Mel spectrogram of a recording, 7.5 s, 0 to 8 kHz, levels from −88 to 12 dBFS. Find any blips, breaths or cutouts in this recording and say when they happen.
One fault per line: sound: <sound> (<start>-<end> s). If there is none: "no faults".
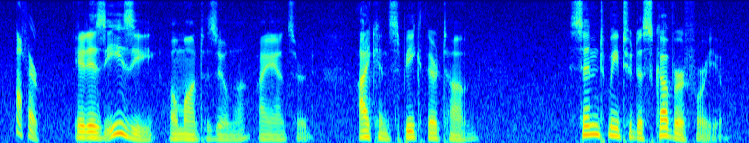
sound: chirp (0.2-0.4 s)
